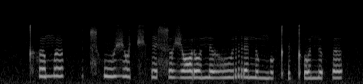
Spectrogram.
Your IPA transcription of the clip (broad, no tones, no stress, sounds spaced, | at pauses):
kʰ ə m ə | t͡sʰ u ʒ o t͡ʃʰ ɪ s ʊ ʒ ɔ ɾ o n ə ɣ u r ə n o ŋ ʊ kʼ ɪ kʼ ʊ n ʊ θ ə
